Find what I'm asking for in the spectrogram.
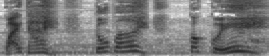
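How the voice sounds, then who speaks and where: A man's voice: extremely high pitch, lively intonation, measured pace, soft background music, voice pushed up. A man voicing a terrified young village boy screaming for help. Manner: screaming in terror.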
